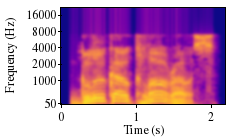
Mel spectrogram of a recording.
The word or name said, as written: glucochlorose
